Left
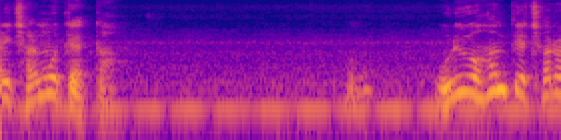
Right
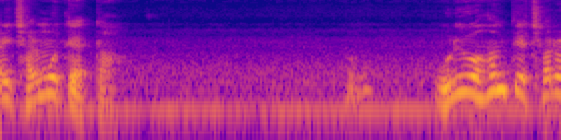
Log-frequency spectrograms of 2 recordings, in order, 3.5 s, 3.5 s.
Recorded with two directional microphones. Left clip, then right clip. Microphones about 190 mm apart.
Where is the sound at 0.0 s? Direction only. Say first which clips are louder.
Right 2 dB; 20° left (ahead or behind).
